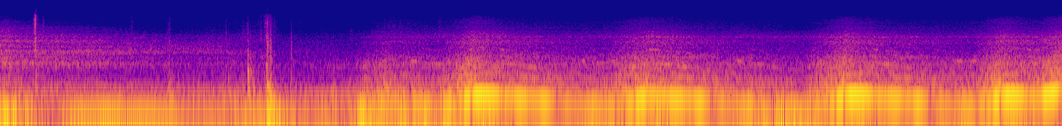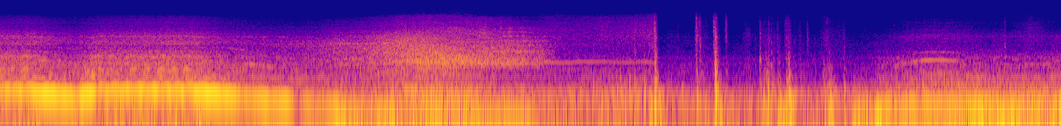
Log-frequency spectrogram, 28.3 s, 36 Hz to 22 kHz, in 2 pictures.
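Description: Ford Fusion's 1.4-litre 16-valve inline-four petrol engine idling, then blipped five times, the last rev held for a couple of seconds before it drops back to idle. A few sharp clicks follow, and near the end the engine note rises again as the car pulls away.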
